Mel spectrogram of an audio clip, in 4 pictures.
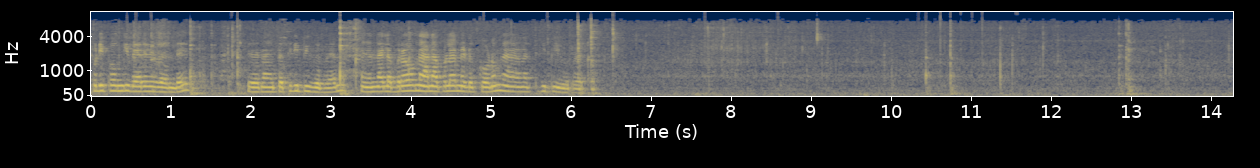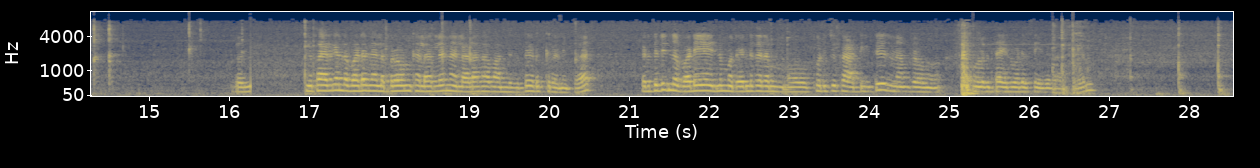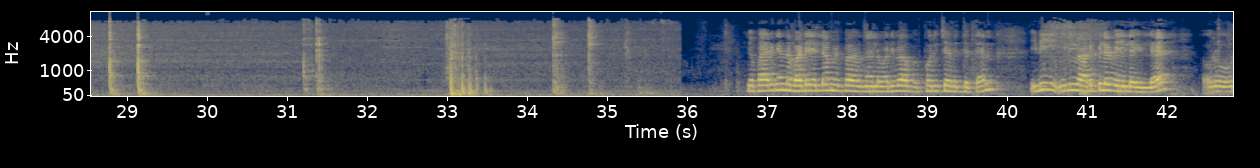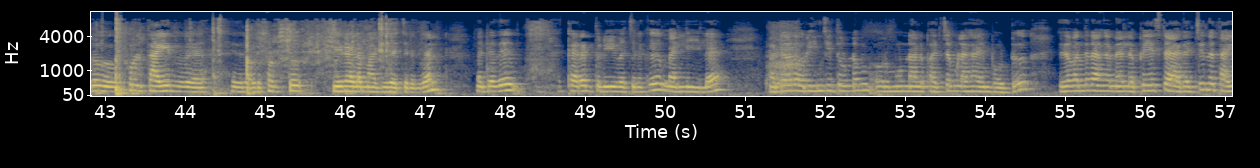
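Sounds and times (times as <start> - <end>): fritters sizzling in hot oil: 0.0 - 35.9, 40.4 - 41.6, 42.5 - 47.0, 48.3 - 48.7.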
